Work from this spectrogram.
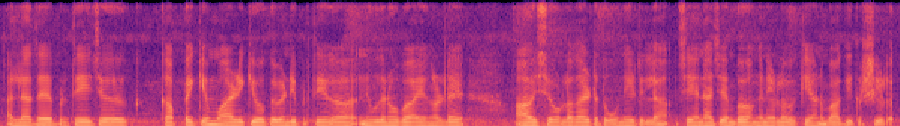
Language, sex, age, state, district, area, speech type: Malayalam, female, 45-60, Kerala, Pathanamthitta, rural, spontaneous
